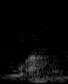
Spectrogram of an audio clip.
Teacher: in some variations of British English, the glottal stop is used in place of a T. So for example, the word water with a glottal T would sound like water. · It's like, for example, wa, and you're about to put the T in, but then you kind of, there's a tension in your throat that just cuts off the sound.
